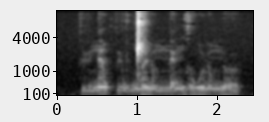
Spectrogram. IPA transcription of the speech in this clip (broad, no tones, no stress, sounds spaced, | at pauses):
k y n̪ ɛ̃ w k y w ŋ͡ǁ ə̃ ɳ ũ n n̪ ɛ ŋ ɡ ɵ w ũ ɳ ũ n̪ ɵ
